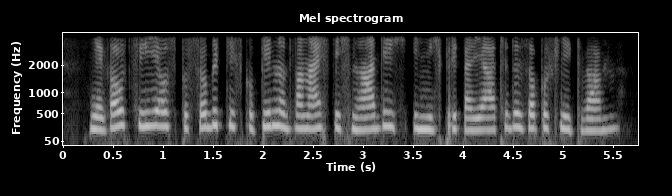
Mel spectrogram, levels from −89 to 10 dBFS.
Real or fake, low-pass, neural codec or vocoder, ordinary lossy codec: fake; 3.6 kHz; codec, 16 kHz, 2 kbps, FreqCodec, smaller model; none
